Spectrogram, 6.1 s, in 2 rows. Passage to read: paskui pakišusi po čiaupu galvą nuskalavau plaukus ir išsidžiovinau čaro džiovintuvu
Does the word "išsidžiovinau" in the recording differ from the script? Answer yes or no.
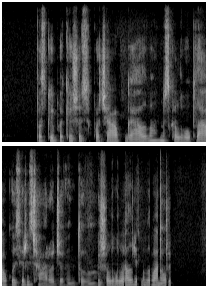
yes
